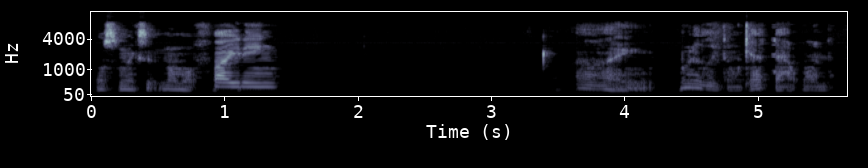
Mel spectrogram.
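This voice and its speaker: A man's voice: lowish voice, unhurried, a bit bright, husky, lo-fi sound. A man hosting his own gaming channel, talking in a casual, rambling way, often breaking off mid-thought to apologize and change course. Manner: rambling, self-interrupting, apologetic asides. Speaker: YouTube gaming channel host.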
